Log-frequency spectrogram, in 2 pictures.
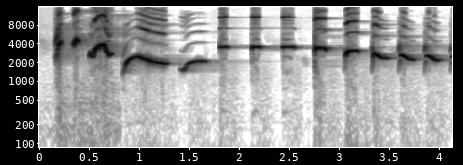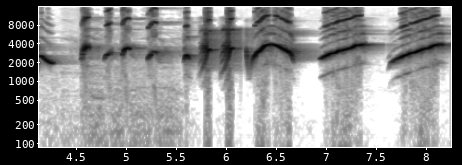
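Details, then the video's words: Sooty-headed bulbul master song with rich fill-in phrases, meant to train bulbuls and make lazy ones sing: a busy string of quick chirps, sliding whistles and rising sweeps, loud and clear, with no other sounds. "Masteran Kutilang Isian Mewah RAJA PIKAT ini AMPUH MENJADIKAN burung kutilang gacor dor"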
